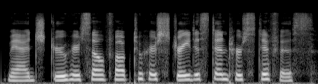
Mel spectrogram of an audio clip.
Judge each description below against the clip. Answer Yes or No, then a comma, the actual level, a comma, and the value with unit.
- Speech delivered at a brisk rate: No, average, 190 wpm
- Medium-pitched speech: No, high, 210 Hz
